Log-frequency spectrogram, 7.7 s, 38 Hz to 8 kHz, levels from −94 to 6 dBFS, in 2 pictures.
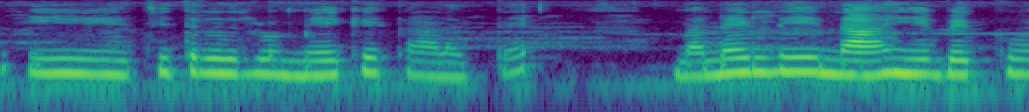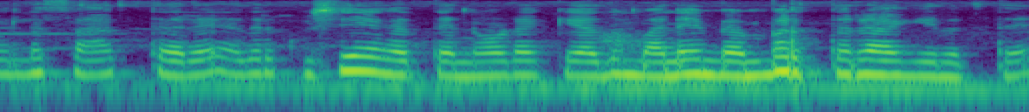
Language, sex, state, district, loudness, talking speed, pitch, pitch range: Kannada, female, Karnataka, Shimoga, -19 LUFS, 140 wpm, 230 Hz, 215-245 Hz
